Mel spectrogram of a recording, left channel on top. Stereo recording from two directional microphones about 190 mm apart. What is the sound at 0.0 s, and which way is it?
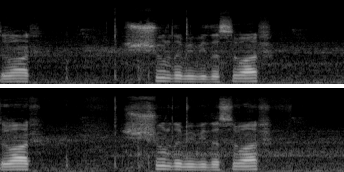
Speech, 20° right (ahead or behind).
